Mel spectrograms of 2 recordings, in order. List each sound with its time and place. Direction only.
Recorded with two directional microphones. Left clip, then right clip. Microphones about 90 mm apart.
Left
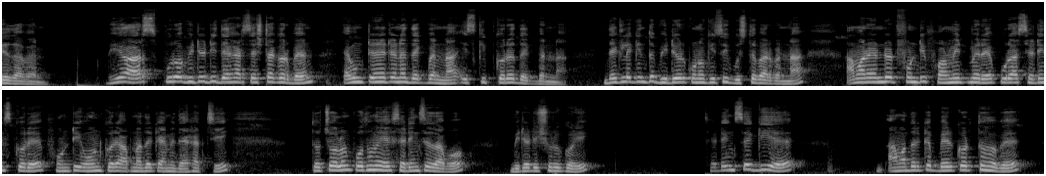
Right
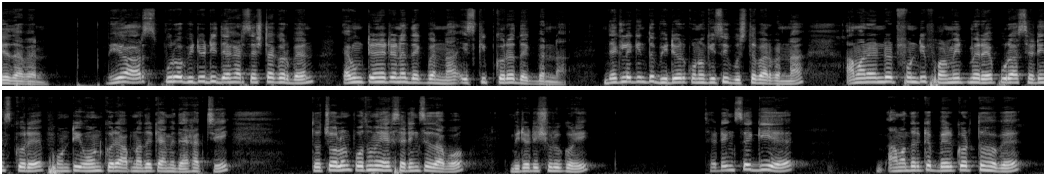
0.0 s speech: 40° right (ahead or behind)
17.5 s speech: 35° right (ahead or behind)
